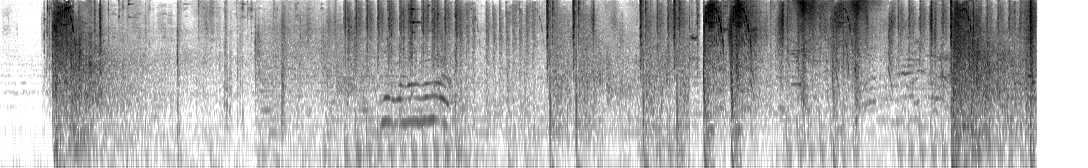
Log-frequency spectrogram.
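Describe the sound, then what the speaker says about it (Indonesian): Dense bursts of gunfire crack and thud continuously, overlapping shots from multiple weapons in a sustained exchange, loud and close, with some voices mixed in. "segera memulai kembali baku tembak di antara dua kubu"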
